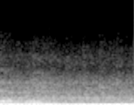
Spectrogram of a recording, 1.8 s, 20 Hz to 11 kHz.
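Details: GAZ-69A, first start after crankshaft replacement, with electronic ignition; low steady rumble at idle with an even beat, no knocks or stumbles, running fine.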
